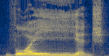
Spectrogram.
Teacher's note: it's a woman too beautiful.后面 it's a voyage too long,Voyage 这个词是一个外来词，所以读起来大家会觉得有点不同。我们来看这个词呢，应该是有两个部分，一个是 void, 第一个音节包含双元音 oi,第二个音节呢是元音 a,再加后面的纸的发音，那么就是 edge,两个音节连在一起读，必然会产生中间一个小小的 y 来连贯 voyage,所以这个词应该读成 voyage,那这是一个外来词哈，所以读起来会有一点点怪。It's a voyage too long, perfume too strong.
